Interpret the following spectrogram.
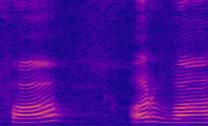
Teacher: दंत ओष्ठ यानी कि दांत से और ओष्ठ से, इन दोनों का प्रयोग करके जिन व्यंजनों को बोला जा रहा है, उच्चारित किया जा रहा है, वे फ और व हैं। इनके उच्चारण में हम दंत और ओष्ठ का प्रयोग करते हैं, इसलिए ऑप्शन आ बिल्कुल सही है।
